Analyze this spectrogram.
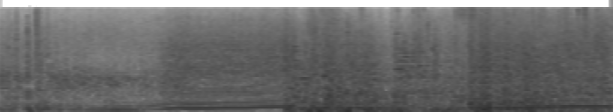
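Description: A car smashes through a wooden fence with a crack.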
